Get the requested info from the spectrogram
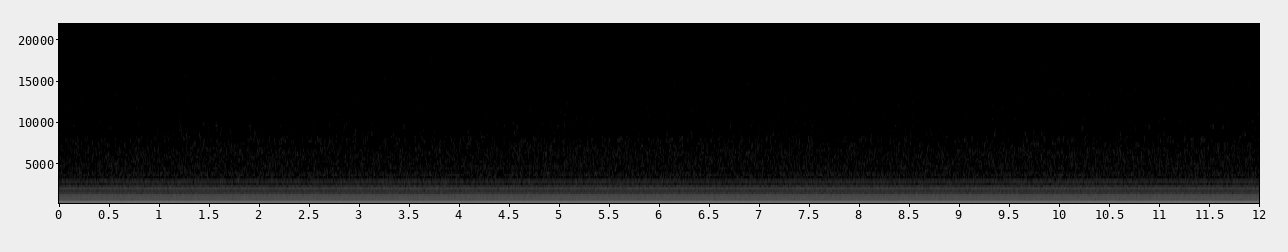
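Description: Faint steady electronic tone with a stack of overtones, holding one pitch without change.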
